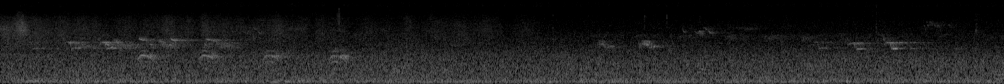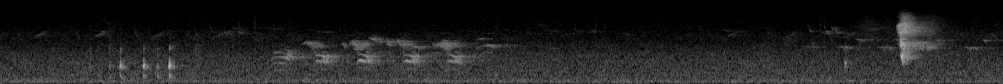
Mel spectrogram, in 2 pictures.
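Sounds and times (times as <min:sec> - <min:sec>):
background hiss: 0:00.0 - 0:20.0
forest birds chirping: 0:00.4 - 0:03.9, 0:05.9 - 0:20.0.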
